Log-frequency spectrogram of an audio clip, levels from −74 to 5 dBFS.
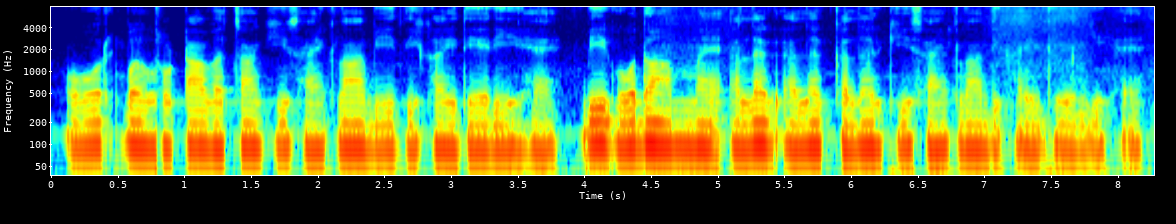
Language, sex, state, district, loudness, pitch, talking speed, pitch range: Marwari, male, Rajasthan, Nagaur, -16 LUFS, 95 Hz, 160 wpm, 90-100 Hz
